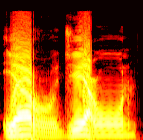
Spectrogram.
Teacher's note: rnya di sini ro tafkhim ro tebal tafkhim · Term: ra tafkhim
